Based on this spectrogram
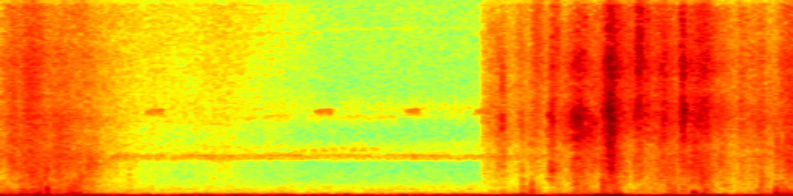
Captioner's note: bedding rustling; crickets chirping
